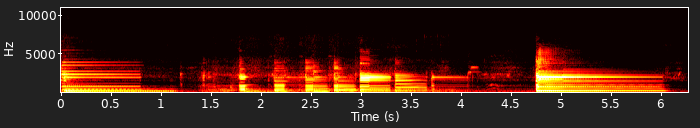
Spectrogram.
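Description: Blues guitar playing. A struck chord rings out, then comes a quick run of single plucked notes, and a final chord about five seconds in rings for over a second before stopping suddenly.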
